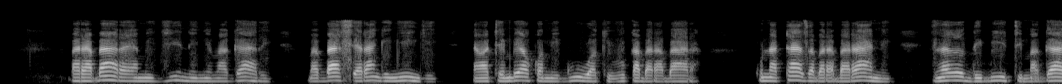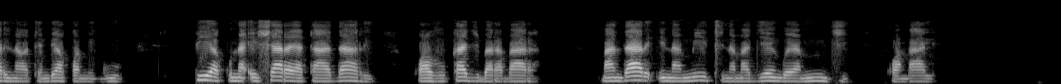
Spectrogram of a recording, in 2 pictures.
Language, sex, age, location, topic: Swahili, female, 18-24, Nairobi, government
